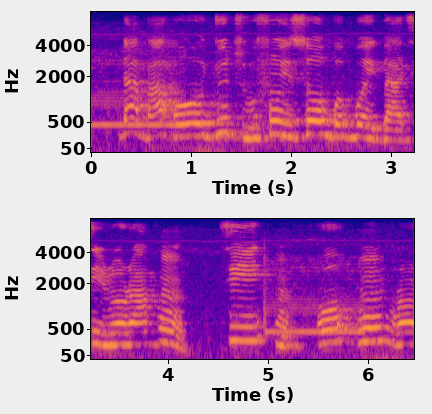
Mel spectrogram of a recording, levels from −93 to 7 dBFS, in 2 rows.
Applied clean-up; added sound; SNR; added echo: none; Telephone; 15 dB; reverberation time 0.3 s.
